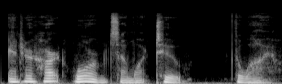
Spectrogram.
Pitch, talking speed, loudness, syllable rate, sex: 105 Hz, 170 wpm, -16 LUFS, 5.4 syllables/s, male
